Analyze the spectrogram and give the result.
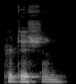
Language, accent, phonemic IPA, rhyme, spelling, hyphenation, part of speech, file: English, US, /pɜː(ɹ)ˈdɪ.ʃən/, -ɪʃən, perdition, per‧di‧tion, noun, En-us-perdition.ogg
- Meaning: 1. Eternal damnation 2. Hell 3. Absolute ruin; downfall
